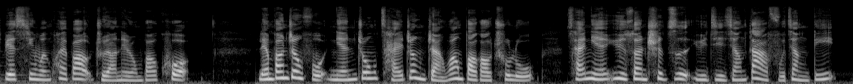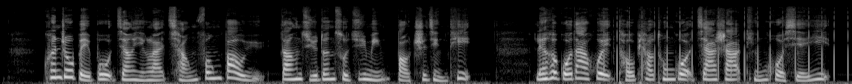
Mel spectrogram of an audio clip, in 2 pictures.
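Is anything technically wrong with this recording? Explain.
Yes, there is a train of clicks from 14.57 to 17.02 s: about twenty evenly spaced pops at roughly 7.8 per second, peaking around 10 dB above the audio. This is likely interference or a faulty connection or power supply. It shows as regular vertical spikes on the waveform and thin full-band stripes on a spectrogram.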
